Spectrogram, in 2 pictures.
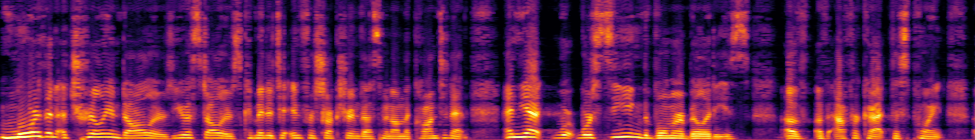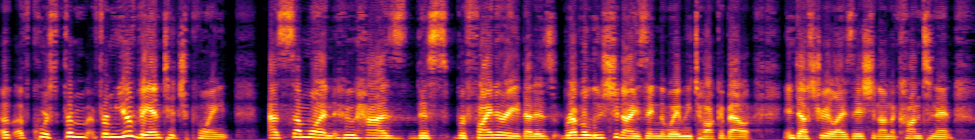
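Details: Adult moderator; normal voice.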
